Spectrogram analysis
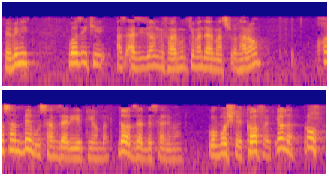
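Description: Husky man preaching with emphatic storytelling. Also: expressive, lo-fi sound. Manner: emphatic, acts out quoted dialogue with rising pitch. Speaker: cleric guest on religious TV talk. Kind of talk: animated religious lecture with storytelling.

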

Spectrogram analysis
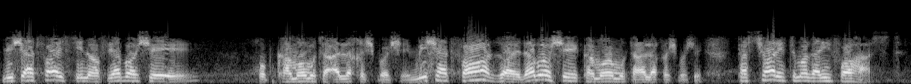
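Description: A man's voice: fairly high pitch, animated. A man teaching Arabic grammar in a classroom lesson. He explains step by step and repeats words in drills. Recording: tinny phone-like radio recording.

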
